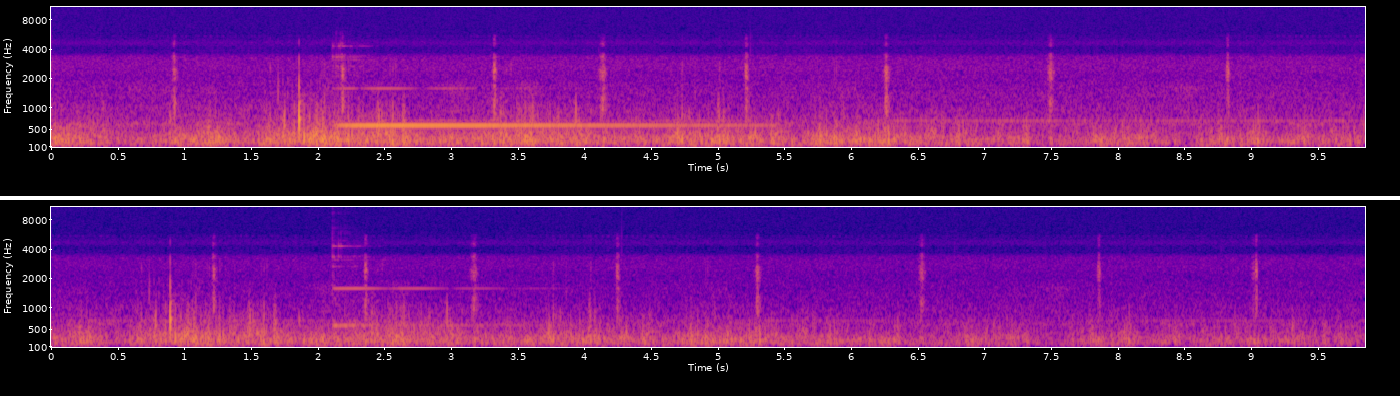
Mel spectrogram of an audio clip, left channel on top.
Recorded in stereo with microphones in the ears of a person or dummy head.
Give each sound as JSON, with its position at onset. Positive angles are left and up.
{"t": 2.1, "sound": "a clink", "side_deg": -70, "distance_m": 7.0}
